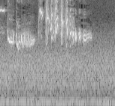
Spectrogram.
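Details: Robin singing in February: one quick phrase of thin, high, liquid warbling notes that tumble and trill for under two seconds before stopping, over a faint background hum.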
